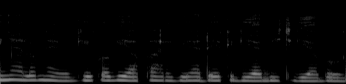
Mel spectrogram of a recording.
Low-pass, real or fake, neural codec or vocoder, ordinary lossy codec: none; real; none; none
